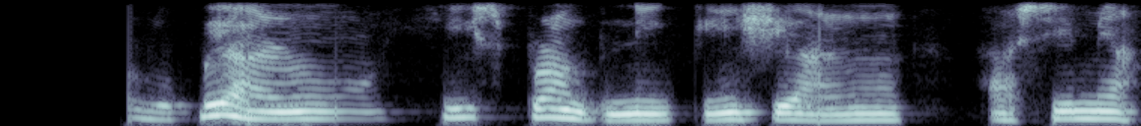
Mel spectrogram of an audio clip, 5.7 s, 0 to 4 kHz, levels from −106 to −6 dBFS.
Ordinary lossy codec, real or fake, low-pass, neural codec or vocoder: none; real; 3.6 kHz; none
